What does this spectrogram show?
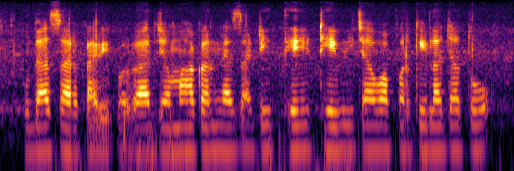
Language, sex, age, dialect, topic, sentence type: Marathi, male, 60-100, Standard Marathi, banking, statement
